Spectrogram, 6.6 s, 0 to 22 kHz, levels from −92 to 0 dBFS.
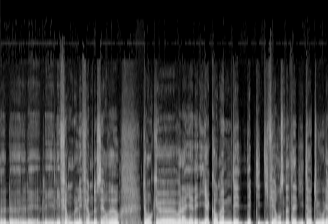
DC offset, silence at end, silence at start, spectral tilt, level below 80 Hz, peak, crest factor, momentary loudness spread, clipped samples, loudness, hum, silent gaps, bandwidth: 0.4%; 0 s; 0 s; -7 dB/octave; -32 dBFS; -2 dBFS; 14 dB; 6 LU; under 0.1%; -18 LUFS; none; none; 12 kHz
